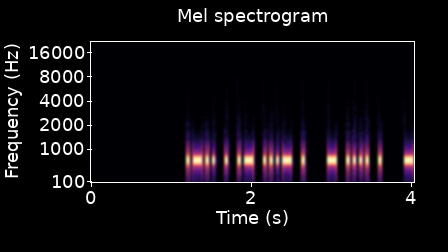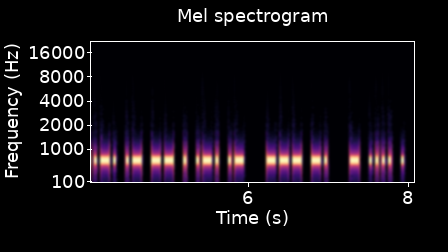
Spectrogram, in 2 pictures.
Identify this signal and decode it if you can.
Morse code, heard as a keyed tone, about 30 wpm, 700 Hz. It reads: LEAVE THE CAMERA ON THE
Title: Sentences from Top 1000 Words - Review Part 5 - 30wpm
